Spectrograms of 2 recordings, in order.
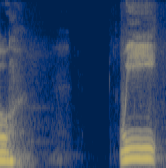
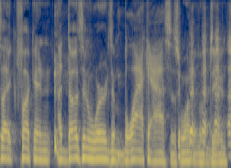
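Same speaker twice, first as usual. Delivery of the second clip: normal talking voice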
